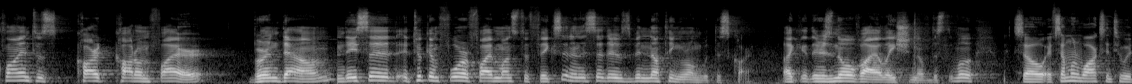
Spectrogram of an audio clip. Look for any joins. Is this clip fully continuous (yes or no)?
no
